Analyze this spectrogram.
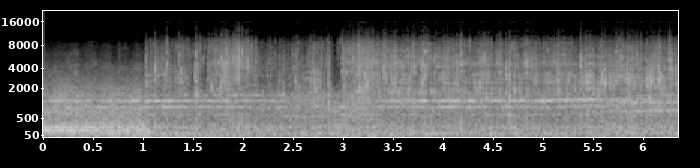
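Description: Water gushes from a hose and splashes.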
